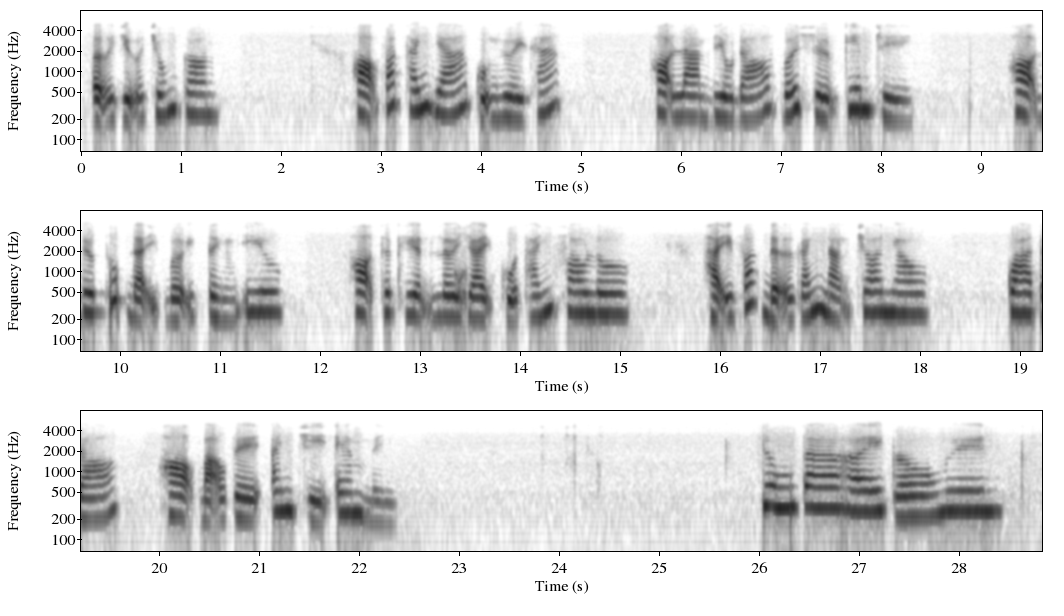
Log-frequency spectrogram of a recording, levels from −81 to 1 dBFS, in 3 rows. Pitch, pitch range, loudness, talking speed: 250 Hz, 220-280 Hz, -21 LUFS, 115 wpm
